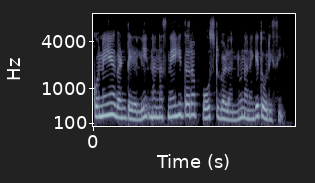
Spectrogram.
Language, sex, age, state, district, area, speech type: Kannada, female, 18-30, Karnataka, Shimoga, rural, read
